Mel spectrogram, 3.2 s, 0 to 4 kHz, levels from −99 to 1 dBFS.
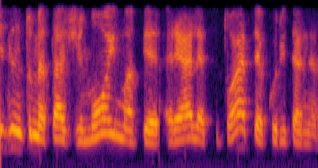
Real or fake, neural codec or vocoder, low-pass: real; none; 3.6 kHz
